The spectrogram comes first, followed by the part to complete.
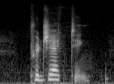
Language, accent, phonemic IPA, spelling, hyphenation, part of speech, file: English, US, /pɹəˈd͡ʒɛktɪŋ/, projecting, pro‧ject‧ing, adjective / verb / noun, En-us-projecting.ogg
- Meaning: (adjective) 1. Sticking out 2. Giving an outward appearance, in order to avoid a direct connection or to disguise or inflate the real essence; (verb) present participle and gerund of project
